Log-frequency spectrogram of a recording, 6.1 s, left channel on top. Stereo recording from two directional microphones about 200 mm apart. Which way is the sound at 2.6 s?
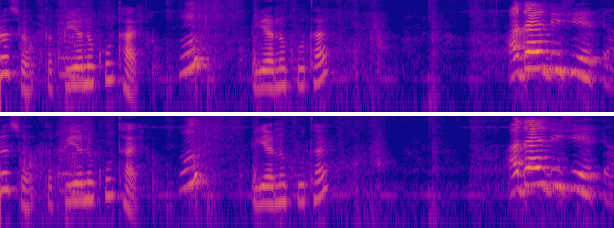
20° right (ahead or behind).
